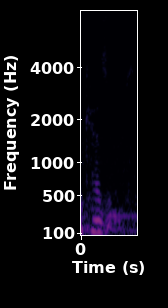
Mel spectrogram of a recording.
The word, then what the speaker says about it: chasm: Then go into the chasms. It's pronounced chasm.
